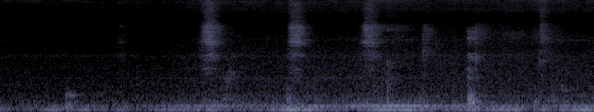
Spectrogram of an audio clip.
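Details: Dog suddenly starting after dinner with no prior episodes, repeated sharp snorting pulls of air through the nose for about a minute, a couple of ordinary sneezes mixed in, then slowing or stopping; reverse sneezing.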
